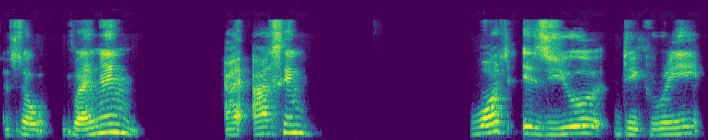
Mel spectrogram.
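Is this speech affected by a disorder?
Yes: ALS, bulbar form, bulbar onset.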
